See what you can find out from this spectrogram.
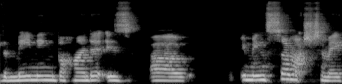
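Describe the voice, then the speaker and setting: A woman with an Australian accent, at medium pitch and a moderate pace. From Sydney, Australia. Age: 20s. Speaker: singer-songwriter. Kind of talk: interview. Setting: video call.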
